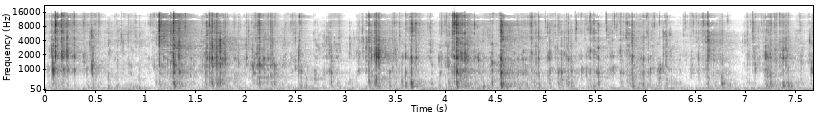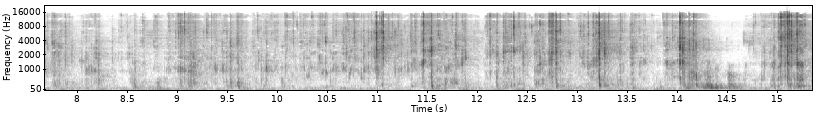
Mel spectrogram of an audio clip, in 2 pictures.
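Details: Raw-fed dogs chewing chicken breast and duck feet in a small indoor space; sharp, crackling bites and slurping smacks come in clusters every second or so, with brief pauses between mouthfuls.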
